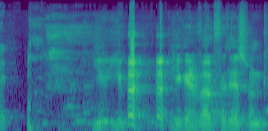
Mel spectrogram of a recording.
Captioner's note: laughter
